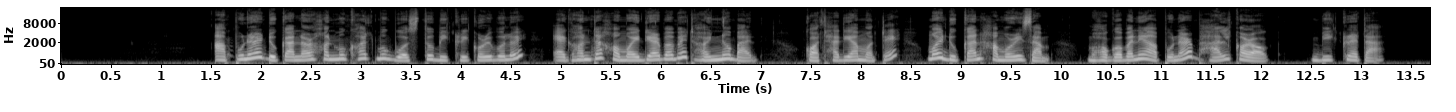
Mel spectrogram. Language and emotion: Assamese, happy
